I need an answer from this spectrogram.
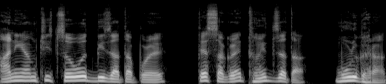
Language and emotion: Goan Konkani, neutral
